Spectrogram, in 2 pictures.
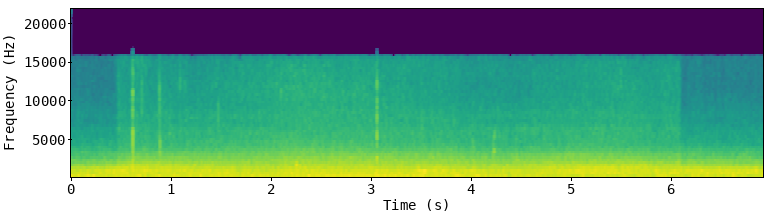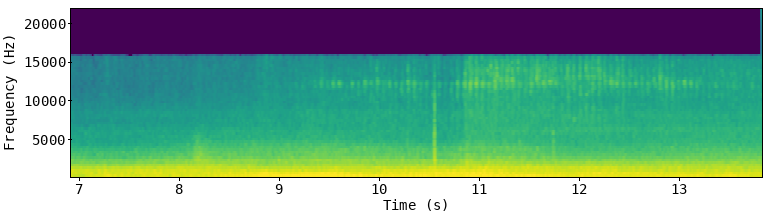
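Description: Steady low rumble of road traffic, with a low engine hum joining about eleven seconds in.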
